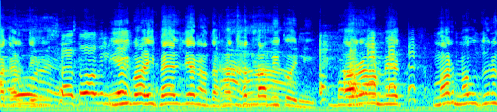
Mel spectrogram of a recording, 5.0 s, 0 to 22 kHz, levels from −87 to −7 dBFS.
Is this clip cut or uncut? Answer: uncut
